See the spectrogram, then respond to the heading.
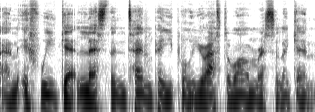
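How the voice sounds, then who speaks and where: At a fairly quick pace, a man talks in a fairly low, dark, mellow voice with fairly even intonation. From southeast London, Bromley area. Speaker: podcast host. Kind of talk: casual chat.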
